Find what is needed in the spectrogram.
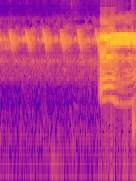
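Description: A quick series of short, high, falling chirps, about four to five a second, typical of a small bird. Near the end a loud, high-pitched voice says the letter 'L'.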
